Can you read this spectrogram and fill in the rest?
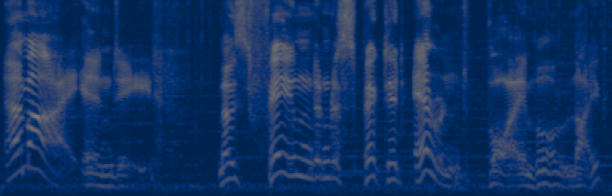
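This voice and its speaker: An actor playing an ancient, pompous, grumbling old wizard in a video game, with ornate archaic speech. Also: male voice, fairly high pitch, sing-song, extremely slow, vocal fry, bright, forceful tone, soft background music, exaggerated voice. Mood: grumbling, weary. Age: older. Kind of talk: video game character acting.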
